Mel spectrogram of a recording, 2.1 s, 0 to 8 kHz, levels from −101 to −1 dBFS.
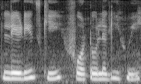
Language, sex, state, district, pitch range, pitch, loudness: Hindi, female, Himachal Pradesh, Shimla, 195-230 Hz, 205 Hz, -15 LUFS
